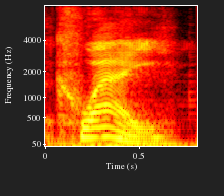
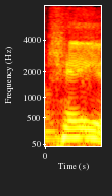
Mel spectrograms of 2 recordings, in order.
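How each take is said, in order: First: The word is pronounced like kway. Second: The word is pronounced like key. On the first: The speaker calls it wrong. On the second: The speaker calls it right.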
